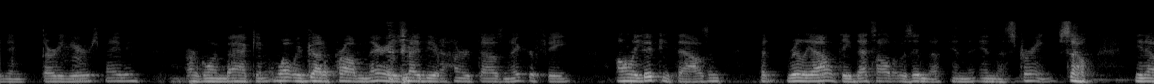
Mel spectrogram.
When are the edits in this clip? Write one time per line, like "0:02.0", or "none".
0:01.9
0:04.0
0:04.4
0:06.4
